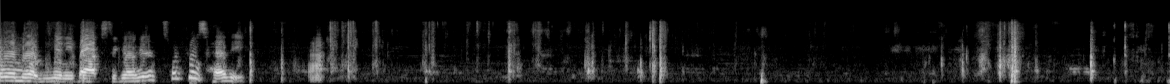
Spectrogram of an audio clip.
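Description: Plastic wrapping crinkles and tears as a card box is opened by hand.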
